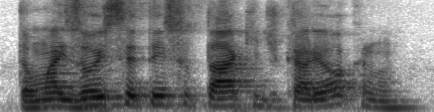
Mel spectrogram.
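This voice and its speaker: A man's voice: a little high, racing, husky. A man mentoring a client in an online coaching consultation, speaking emphatically and repeating key phrases to drive his point home. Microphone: video call.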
